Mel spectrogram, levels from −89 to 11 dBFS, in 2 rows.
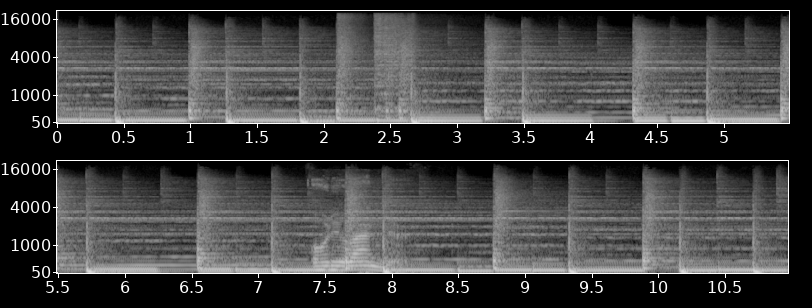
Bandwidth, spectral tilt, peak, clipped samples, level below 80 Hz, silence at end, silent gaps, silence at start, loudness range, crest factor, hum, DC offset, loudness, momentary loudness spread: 20 kHz; -5.5 dB/octave; 0 dBFS; under 0.1%; -22 dBFS; 0 s; none; 0 s; 1 LU; 16 dB; none; under 0.1%; -18 LUFS; 4 LU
